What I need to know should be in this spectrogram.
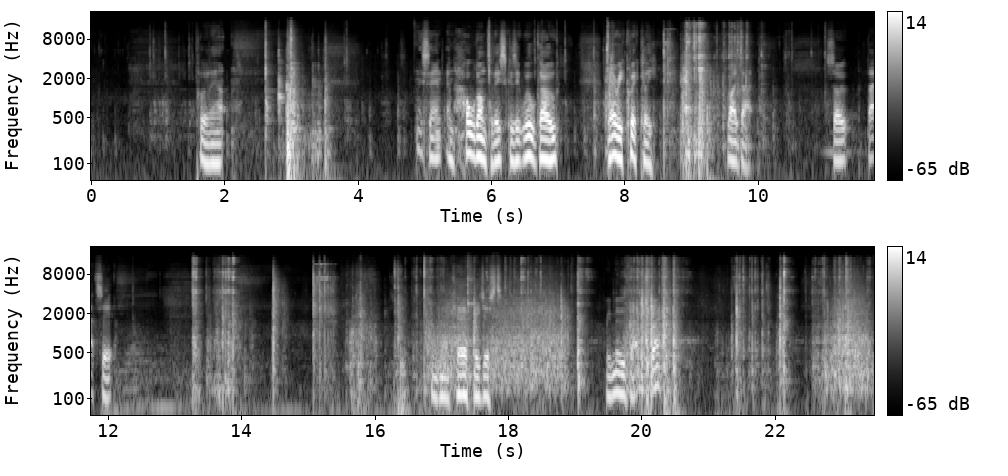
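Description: Metal track links clink and rattle as they are handled.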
